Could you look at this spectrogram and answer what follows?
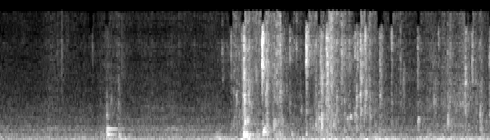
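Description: Water sloshing and splashing as washed sweet potatoes are moved into a boiler of water, quiet, with a few brief splashes near the middle and no talking.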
